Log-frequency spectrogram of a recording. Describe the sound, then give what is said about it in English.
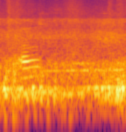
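Steady rumble of a new-style BART rapid transit train in motion, heard from inside the car, with a faint electric whine rising and fading over the continuous low roar. “It feels like I'm altogether different place just because the BART has changed.”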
